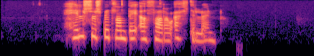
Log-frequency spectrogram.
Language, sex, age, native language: Icelandic, female, 20-29, Icelandic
